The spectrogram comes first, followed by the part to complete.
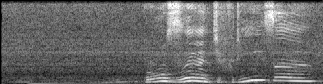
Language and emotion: Russian, neutral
